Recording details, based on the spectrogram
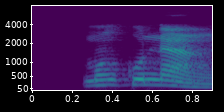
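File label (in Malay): "mengkunang", Malay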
